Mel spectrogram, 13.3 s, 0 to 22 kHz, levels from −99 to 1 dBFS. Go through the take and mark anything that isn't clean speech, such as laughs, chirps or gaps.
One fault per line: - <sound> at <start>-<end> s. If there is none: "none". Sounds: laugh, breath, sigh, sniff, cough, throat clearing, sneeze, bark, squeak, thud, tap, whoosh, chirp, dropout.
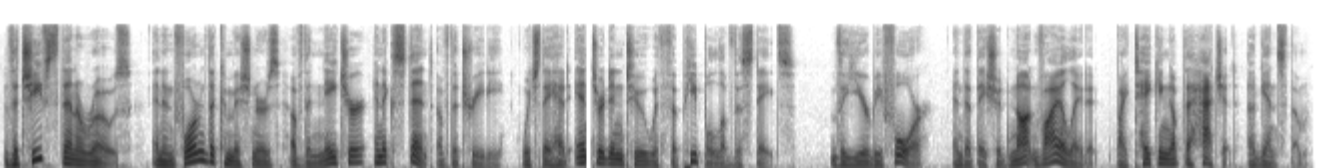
- dropout at 5.9-5.9 s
